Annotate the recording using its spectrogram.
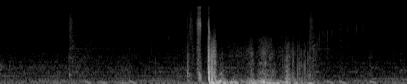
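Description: Soft background music with steady tones throughout. About two seconds in, a single sharp knock on the wooden cutting board, the loudest sound, followed by about a second of louder handling sound.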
